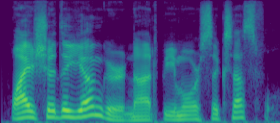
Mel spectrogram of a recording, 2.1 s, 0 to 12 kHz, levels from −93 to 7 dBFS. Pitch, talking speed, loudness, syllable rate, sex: 140 Hz, 230 wpm, -20 LUFS, 5.6 syllables/s, male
